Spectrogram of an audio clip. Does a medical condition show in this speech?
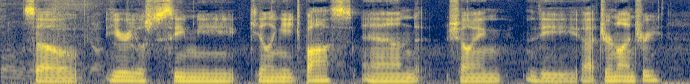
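No.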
